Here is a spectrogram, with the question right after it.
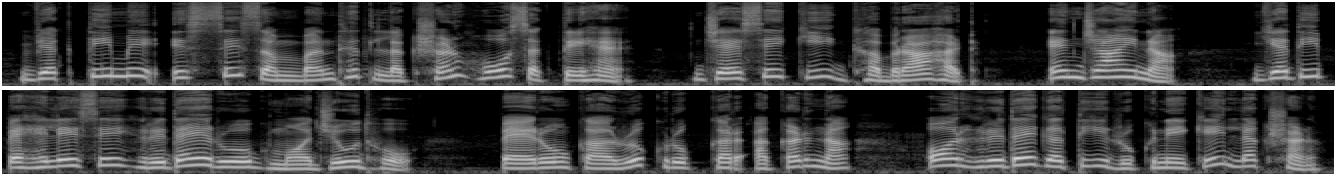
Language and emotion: Hindi, neutral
